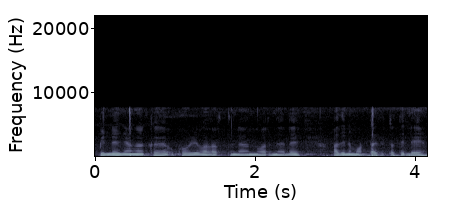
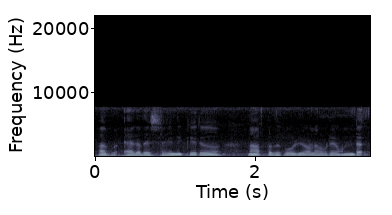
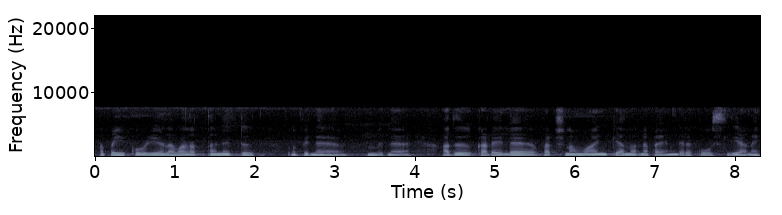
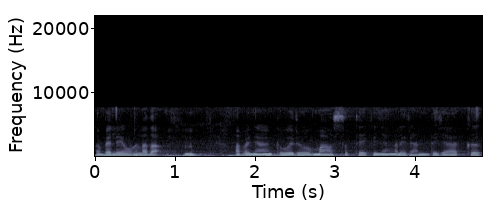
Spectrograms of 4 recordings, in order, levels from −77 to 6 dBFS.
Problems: none marked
